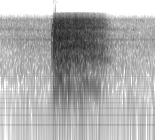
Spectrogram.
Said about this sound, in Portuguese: Eu acho que eu tô gripado que eu tô espirrando insanamente.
